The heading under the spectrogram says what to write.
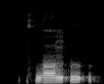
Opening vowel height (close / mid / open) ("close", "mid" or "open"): mid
